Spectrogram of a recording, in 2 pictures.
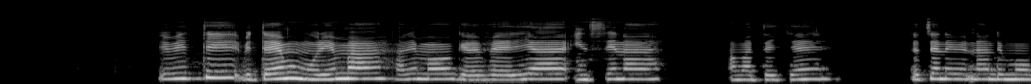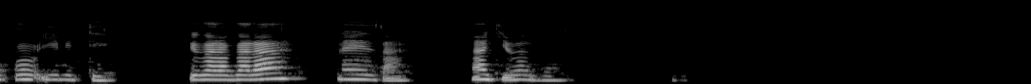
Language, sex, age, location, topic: Kinyarwanda, female, 25-35, Musanze, health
